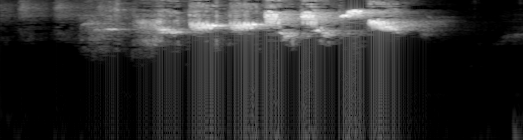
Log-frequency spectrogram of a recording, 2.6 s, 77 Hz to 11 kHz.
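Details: Young male Double-collared Seedeater, hatched March 2019, singing to mark its territory: one rapid, buzzy, twittering high-pitched phrase of about one and a half seconds, with jumbled notes rising and falling in quick succession and nothing else audible.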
